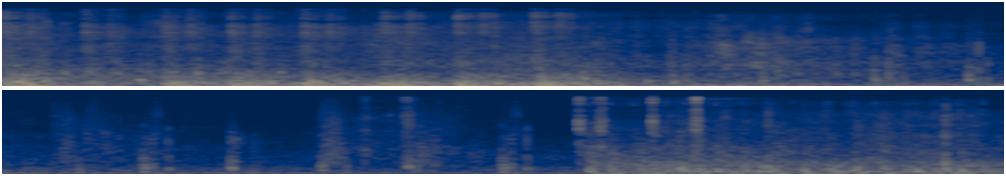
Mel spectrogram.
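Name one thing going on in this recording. Quick footsteps fall on a hard stone floor.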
